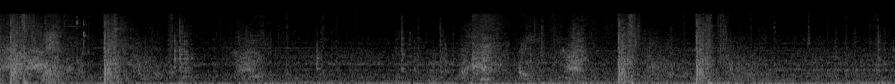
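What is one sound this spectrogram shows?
Dry grass and brush rustle and swish as someone pushes through them.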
